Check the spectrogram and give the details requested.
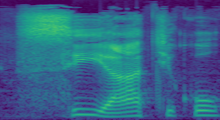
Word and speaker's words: ciático: A pronúncia certa do nervo é ciático com C de casa, como perguntam muitas vezes.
